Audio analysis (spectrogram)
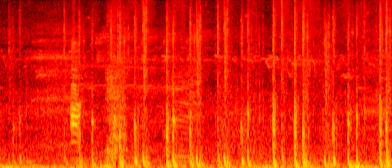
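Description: Horse hooves clip-clop in a steady rhythm while riding in the medieval survival game Medieval Dynasty, close and fairly quiet, with a player's voice talking over the steps.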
